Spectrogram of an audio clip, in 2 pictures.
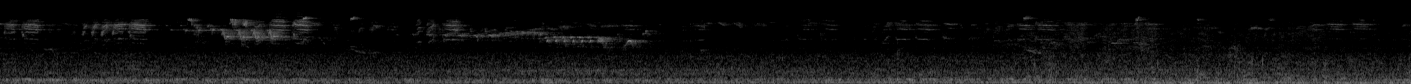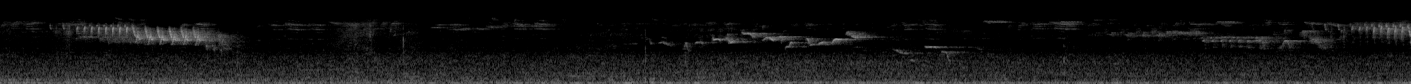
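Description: Birds chirping and calling over a steady low background hum. The loudest run of rapid calls comes about halfway through, and more calls come near the end.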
